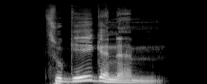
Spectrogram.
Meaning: strong dative masculine/neuter singular of zugegen
- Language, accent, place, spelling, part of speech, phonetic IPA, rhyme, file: German, Germany, Berlin, zugegenem, adjective, [t͡suˈɡeːɡənəm], -eːɡənəm, De-zugegenem.ogg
